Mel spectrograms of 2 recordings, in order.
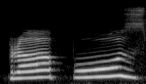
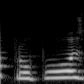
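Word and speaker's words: propose: यहां पर ओ का साउंड अ है। तो प्रपोज पढ़ेंगे या प्रोपोज पढ़ेंगे? प्रपोज पढ़ेंगे।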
